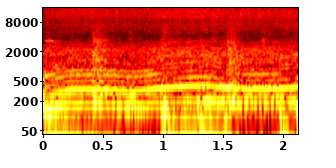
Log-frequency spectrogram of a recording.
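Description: A steady buzz from a cutting tool, like a small power tool, held for the whole stretch and rising slightly in pitch as hair is cut away.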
